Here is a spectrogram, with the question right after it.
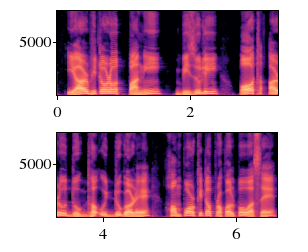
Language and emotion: Assamese, neutral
